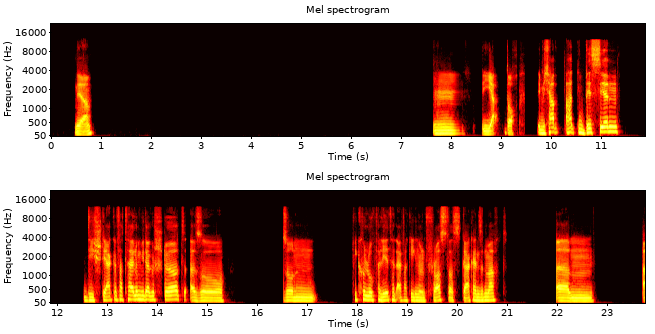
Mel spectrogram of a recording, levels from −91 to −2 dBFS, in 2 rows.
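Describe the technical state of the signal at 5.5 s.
At 5.5 s the speech signal is intact, with no dropout, clipping, glitch or other fault.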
